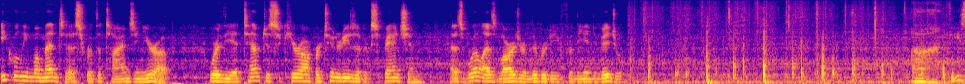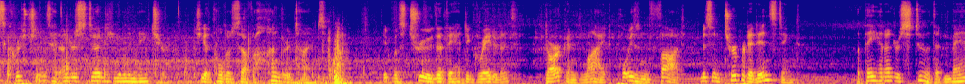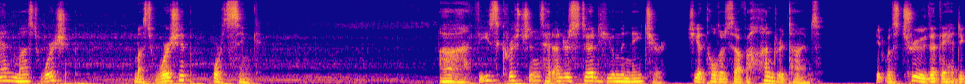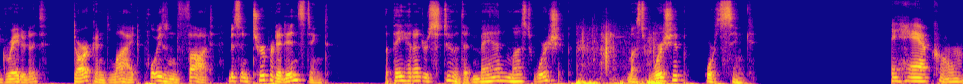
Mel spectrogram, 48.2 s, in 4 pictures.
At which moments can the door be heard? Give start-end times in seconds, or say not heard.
14.9-16.5, 43.4-44.5.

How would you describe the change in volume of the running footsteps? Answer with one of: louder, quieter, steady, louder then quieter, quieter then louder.
quieter.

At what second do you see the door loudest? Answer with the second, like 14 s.
16 s.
